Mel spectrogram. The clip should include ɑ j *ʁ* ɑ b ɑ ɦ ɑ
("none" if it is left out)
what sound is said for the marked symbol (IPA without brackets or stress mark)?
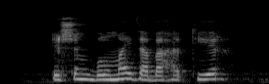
ð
